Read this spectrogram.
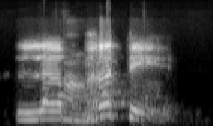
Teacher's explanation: the bhakara needs a mahaprana, which you are not clearly giving. I would request you to please focus on the mahaprana in bha.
